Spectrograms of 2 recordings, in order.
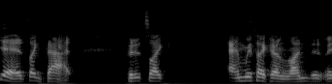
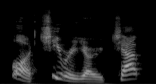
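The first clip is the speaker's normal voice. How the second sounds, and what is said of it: Exaggerated fake British accent. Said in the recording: “you ever tell an American to do a British accent, they go”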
